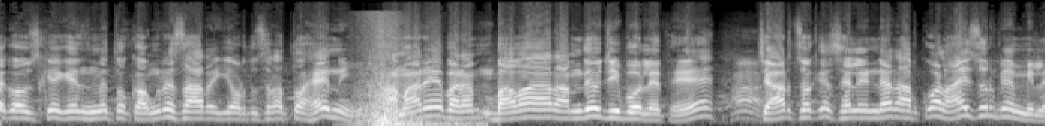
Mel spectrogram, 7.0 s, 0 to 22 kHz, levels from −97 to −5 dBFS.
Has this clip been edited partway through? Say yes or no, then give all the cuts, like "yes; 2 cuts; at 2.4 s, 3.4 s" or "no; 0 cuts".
yes; 1 cut; at 2.4 s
